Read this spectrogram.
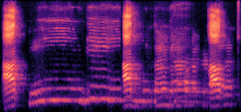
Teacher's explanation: জিহ্বার আগা এবং সামনের উপরের দুই দাঁতের গড়ার সাথে লাগিয়ে উচ্চারিত হয় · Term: তা দাল ত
